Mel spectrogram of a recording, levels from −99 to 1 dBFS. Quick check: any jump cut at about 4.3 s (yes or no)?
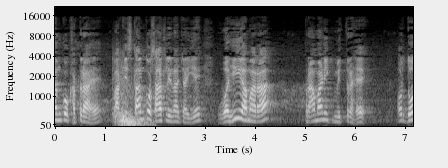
no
